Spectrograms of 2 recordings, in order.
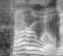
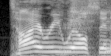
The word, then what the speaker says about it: Tyree Wilson: the 2023 NFL draft it rhymes with ryrie Wilson Tyree Wilson no I no I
